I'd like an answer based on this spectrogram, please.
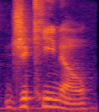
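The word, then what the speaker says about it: Giacchino: uh Michael ganik Chico I googled this it looks like it's pronounced Gino it's pronounced jakino jakino Shaquille O'Neal Michael Shaquille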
